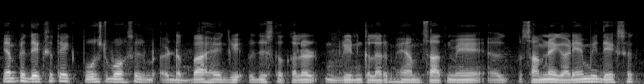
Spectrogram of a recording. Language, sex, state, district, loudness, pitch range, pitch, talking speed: Hindi, male, Telangana, Hyderabad, -18 LUFS, 105-120 Hz, 110 Hz, 215 wpm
